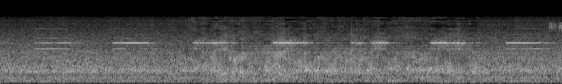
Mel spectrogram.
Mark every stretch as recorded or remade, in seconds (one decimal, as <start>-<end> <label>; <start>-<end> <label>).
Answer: 0.0-1.9 recorded; 1.9-4.8 remade; 4.8-5.6 recorded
